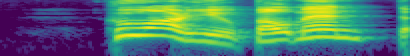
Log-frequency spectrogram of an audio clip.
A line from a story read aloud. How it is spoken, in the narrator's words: the pursuers shouted again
